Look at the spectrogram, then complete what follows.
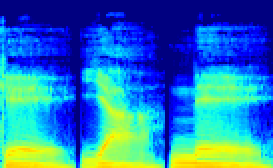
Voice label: "keyane", concat syllables; Affixing experiment

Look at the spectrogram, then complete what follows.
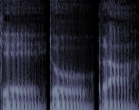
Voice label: "ketora", concat syllables; Affixing experiment

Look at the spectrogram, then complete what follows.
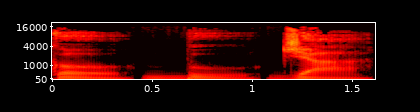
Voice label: "kobuja", concat syllables; Affixing experiment

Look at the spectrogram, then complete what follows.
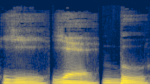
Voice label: "yiyebu", concat syllables; Affixing experiment

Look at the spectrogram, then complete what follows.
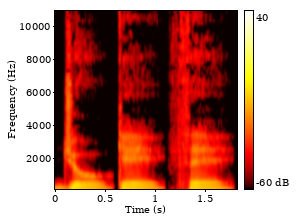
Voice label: "jokethe", concat syllables; Affixing experiment

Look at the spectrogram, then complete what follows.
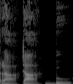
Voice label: "ratabu", concat syllables; Affixing experiment

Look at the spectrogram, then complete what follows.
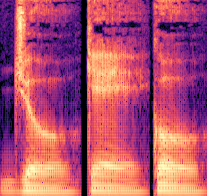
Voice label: "jokeko", concat syllables; Affixing experiment

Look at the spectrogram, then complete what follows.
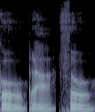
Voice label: "koratho", concat syllables; Affixing experiment

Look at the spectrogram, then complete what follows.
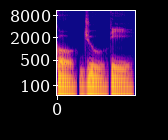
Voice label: "kojuti", concat syllables; Affixing experiment

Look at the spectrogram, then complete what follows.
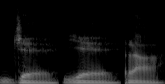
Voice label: "jeyera", concat syllables; Affixing experiment

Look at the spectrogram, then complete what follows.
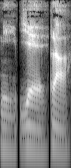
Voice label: "niyera", concat syllables; Affixing experiment

